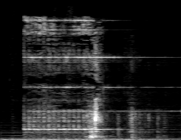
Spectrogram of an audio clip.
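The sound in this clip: A telephone rings: one sustained, bright electronic ringing tone lasting well over a second, fairly faint and with no voices.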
